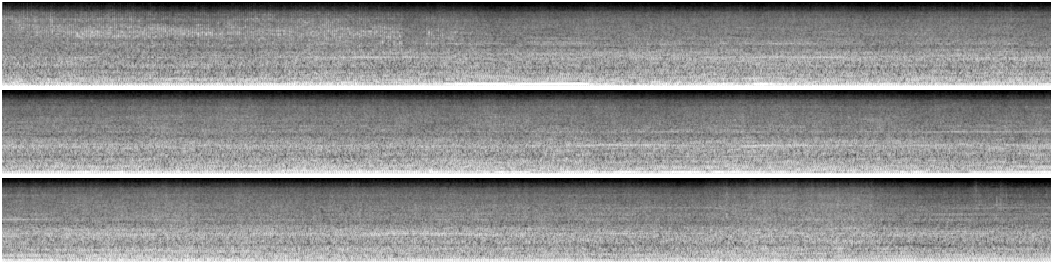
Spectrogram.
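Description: Can-Am ATV engine running steadily under load as it drives through shallow floodwater, with water splashing and spraying around the wheels.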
